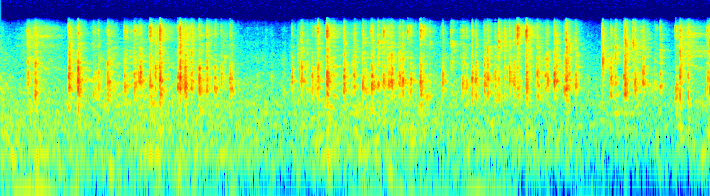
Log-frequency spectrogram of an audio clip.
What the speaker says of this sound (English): I'm typing to you right now.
